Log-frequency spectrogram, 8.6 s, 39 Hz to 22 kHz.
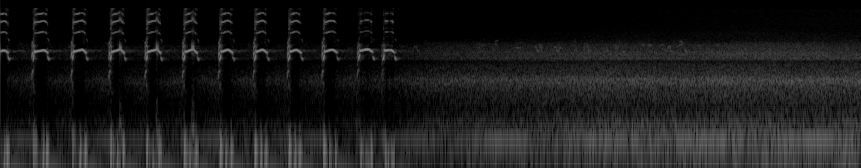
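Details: High piping chatter from a bald eagle at West End, live cam, 28 August 2023 around 07:02: about ten sharp whistled notes in four seconds, then only a steady low hum.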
